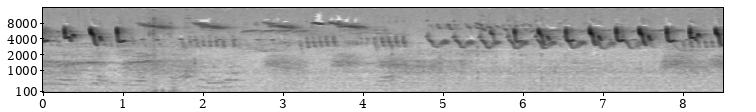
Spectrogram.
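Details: Common chiffchaff singing in April 2020: a steady series of short sharp notes alternating in pitch, repeated about three per second, with a pause midway, over constant background hum and faint other birds.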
